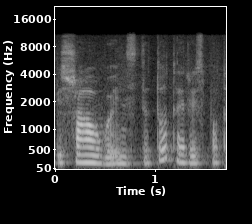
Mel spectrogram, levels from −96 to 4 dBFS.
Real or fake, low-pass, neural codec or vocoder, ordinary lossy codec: real; 10.8 kHz; none; Opus, 64 kbps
